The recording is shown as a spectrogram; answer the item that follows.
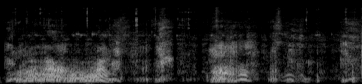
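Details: Pet poodles, Chloe and Susie among them, playing together; one dog growls in two harsh, throbbing bursts, the first about a second long and the second shorter, with people cheering them on and short scuffling noises between.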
